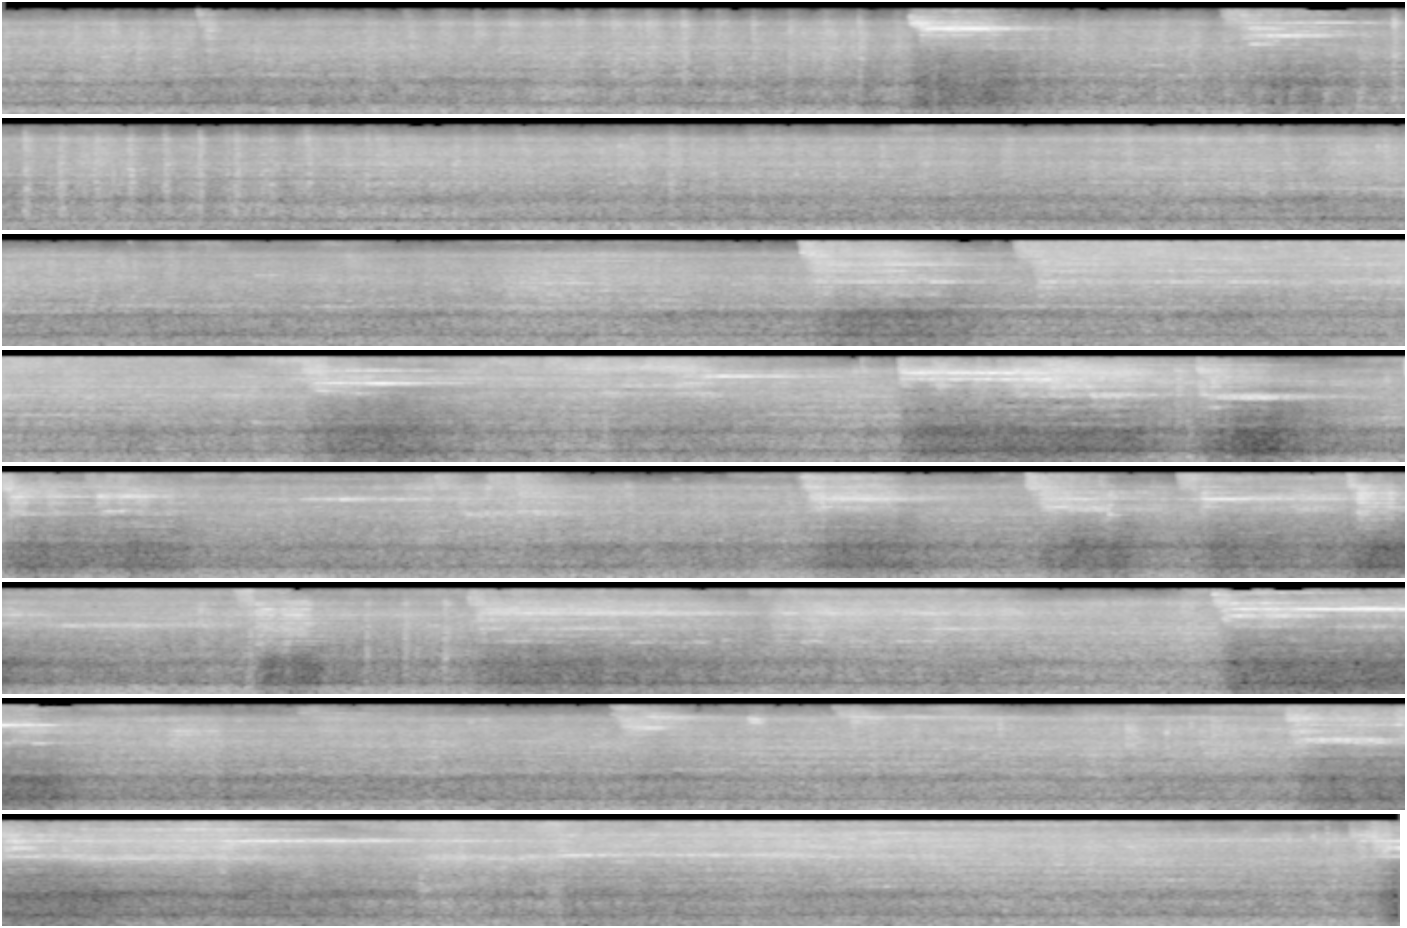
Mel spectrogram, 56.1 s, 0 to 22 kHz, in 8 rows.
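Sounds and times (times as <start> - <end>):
train wheels rumbling on rail: 0.0 - 56.0
wheel squeal: 33.2 - 36.6, 48.5 - 53.4.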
